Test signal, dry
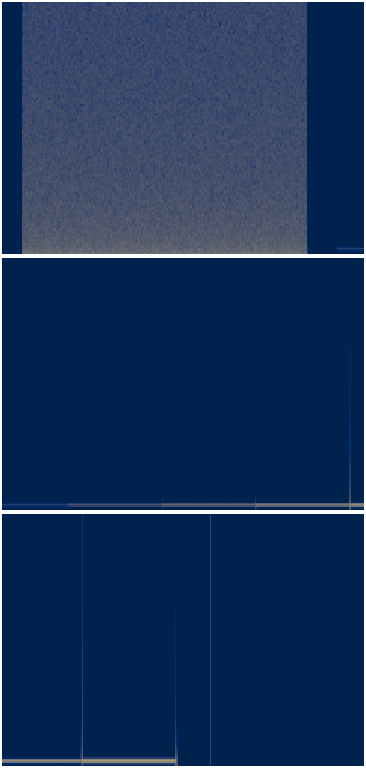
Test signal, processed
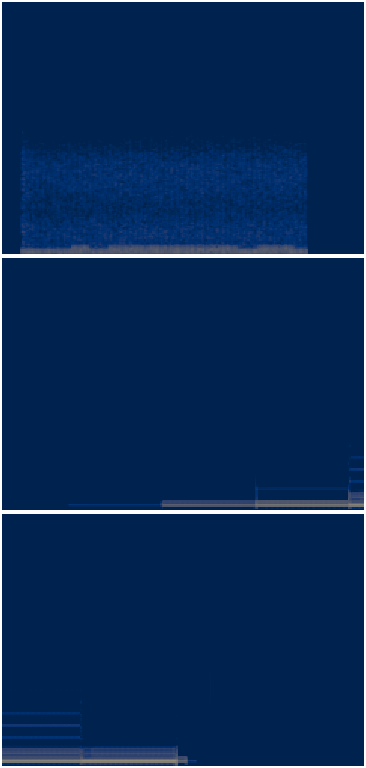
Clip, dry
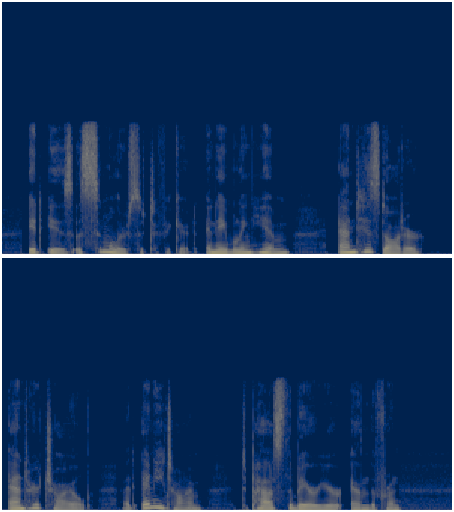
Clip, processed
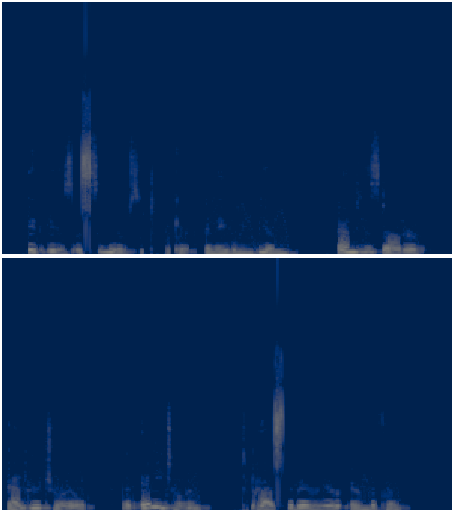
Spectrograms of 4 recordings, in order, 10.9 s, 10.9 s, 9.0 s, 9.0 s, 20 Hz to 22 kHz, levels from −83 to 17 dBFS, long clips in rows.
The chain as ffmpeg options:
ffmpeg -i in.wav -filter_complex "[0:a]equalizer=frequency=250:width_type=o:width=1:gain=6,equalizer=frequency=1000:width_type=o:width=1:gain=-7,equalizer=frequency=4000:width_type=o:width=1:gain=-5,equalizer=frequency=8000:width_type=o:width=1:gain=10,afftfilt=real='hypot(re,im)*cos(PI*b)':imag='0':win_size=2048:overlap=0.75,asplit=2[link_01][link_02];[link_02]acrusher=bits=6:mix=0:aa=0.000001,volume=-5.5dB[link_03];[link_01][link_03]amix=inputs=2:normalize=0,dynaudnorm=framelen=120:gausssize=13:maxgain=4dB,asplit=2[link_04][link_05];[link_05]adelay=100,lowpass=frequency=3600:poles=1,volume=-19.5dB,asplit=2[link_06][link_07];[link_07]adelay=100,lowpass=frequency=3600:poles=1,volume=0.25[link_08];[link_04][link_06][link_08]amix=inputs=3:normalize=0,aresample=32000,aresample=44100,acompressor=threshold=-38dB:ratio=2:attack=3.4:release=980:knee=1:detection=peak,afwtdn=0.00794,asoftclip=type=hard:threshold=-22dB,acrossover=split=350 7100:gain=0.0891 1 0.158[link_09][link_10][link_11];[link_09][link_10][link_11]amix=inputs=3:normalize=0,volume=3dB" out.wav

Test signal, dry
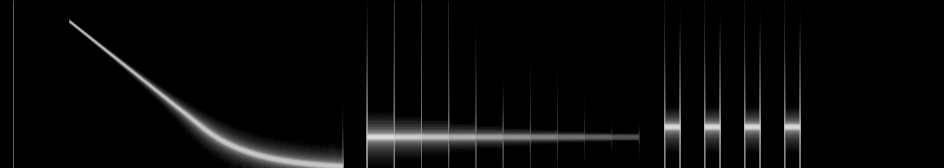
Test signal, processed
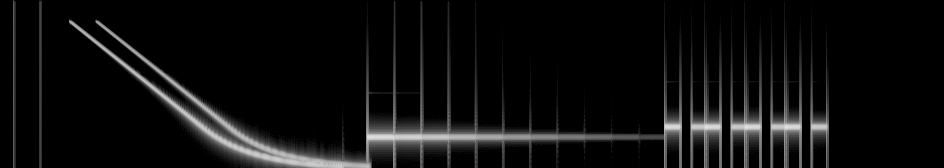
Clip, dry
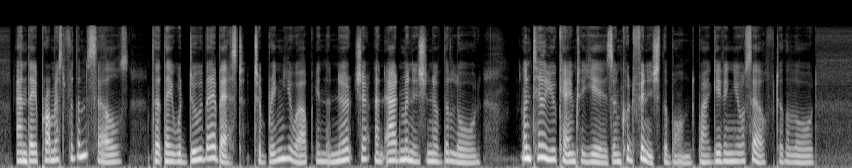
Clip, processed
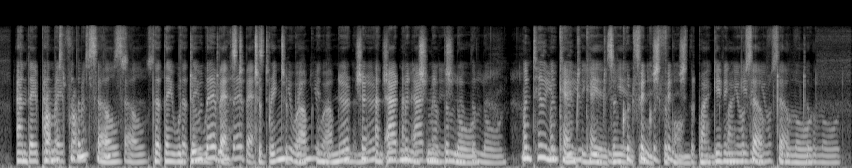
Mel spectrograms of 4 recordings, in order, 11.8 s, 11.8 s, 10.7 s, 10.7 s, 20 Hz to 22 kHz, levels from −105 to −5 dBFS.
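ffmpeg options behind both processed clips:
ffmpeg -i in.wav -filter_complex "[0:a]acompressor=threshold=-25dB:ratio=2.5:attack=92:release=387:detection=rms,asplit=2[link_01][link_02];[link_02]adelay=17,volume=-11dB[link_03];[link_01][link_03]amix=inputs=2:normalize=0,aecho=1:1:332:0.501" out.wav

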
